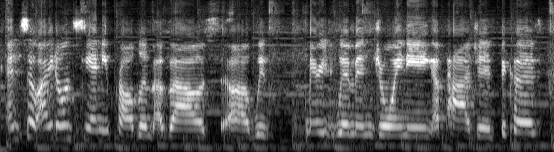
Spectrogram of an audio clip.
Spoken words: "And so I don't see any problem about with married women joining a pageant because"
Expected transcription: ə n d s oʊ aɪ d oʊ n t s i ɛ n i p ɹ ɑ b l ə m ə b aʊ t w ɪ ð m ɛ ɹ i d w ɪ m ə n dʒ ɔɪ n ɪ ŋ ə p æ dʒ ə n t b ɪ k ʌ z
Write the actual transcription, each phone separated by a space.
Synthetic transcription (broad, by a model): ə n s oʊ aɪ d oʊ n t s i ɛ n i p ɹ ɑ b l ə m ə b aʊ t w ɪ ð m ɛ ɹ i d w ɪ m ə n dʒ ɔɪ n ɪ ŋ ə p æ dʒ ə n t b ɪ k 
